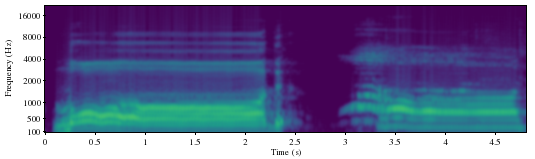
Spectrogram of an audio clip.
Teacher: جب آپ زبان کی کروٹ کو اوپر کی داڑھوں کی جڑوں میں لگائیں گے نا تو ادا ہوگا بود. لگے گا ایسا جیسے دال کو موٹا کر کے پڑھ رہے ہیں مگر دال کو بھی نہیں پڑھنا.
